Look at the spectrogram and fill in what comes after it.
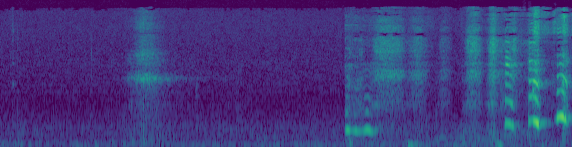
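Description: A woman's breathy, gasping laughter with short rising squeals, starting about two and a half seconds in, as a cat swats at her bare foot.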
